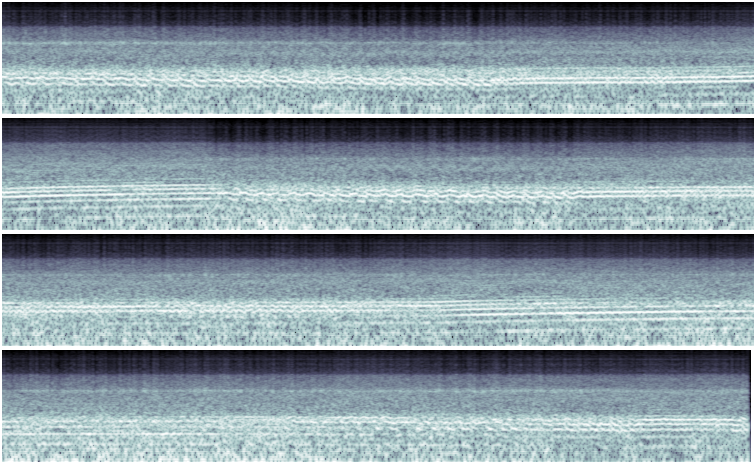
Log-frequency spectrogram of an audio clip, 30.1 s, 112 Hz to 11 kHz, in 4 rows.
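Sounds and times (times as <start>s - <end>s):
scooter engine whining: 0.0s - 30.0s
wind rushing: 0.0s - 30.0s.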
